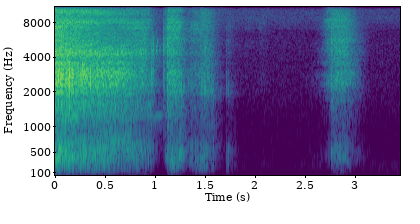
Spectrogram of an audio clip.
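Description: Breathy bursts and a fading exhalation followed by a short burst, consistent with wet sneezes.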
